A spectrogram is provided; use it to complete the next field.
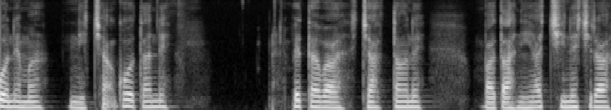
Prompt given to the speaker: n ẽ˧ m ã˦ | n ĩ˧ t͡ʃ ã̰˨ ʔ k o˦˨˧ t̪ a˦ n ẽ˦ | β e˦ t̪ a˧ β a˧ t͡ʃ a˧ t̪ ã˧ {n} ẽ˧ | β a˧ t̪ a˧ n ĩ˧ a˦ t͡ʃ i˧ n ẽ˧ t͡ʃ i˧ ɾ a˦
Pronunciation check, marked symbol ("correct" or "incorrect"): correct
